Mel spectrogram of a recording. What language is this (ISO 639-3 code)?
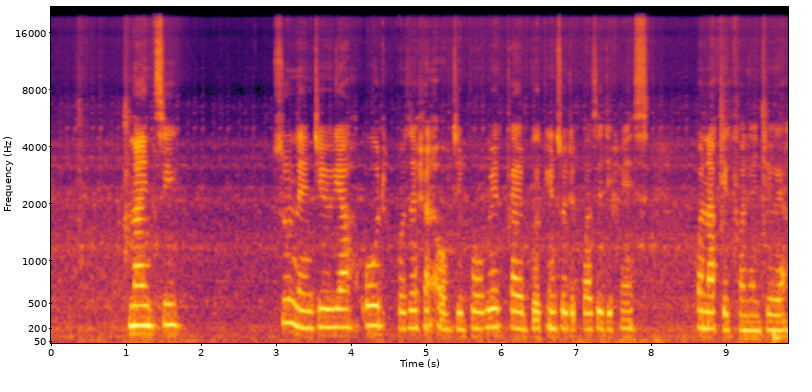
pcm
